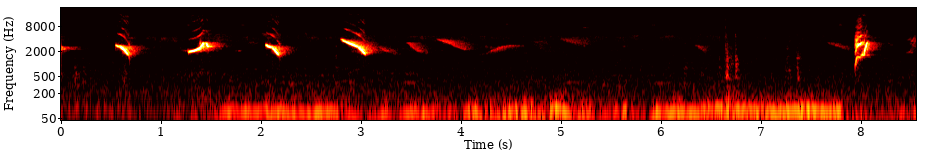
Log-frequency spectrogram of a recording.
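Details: Captive red-crested cardinal kept by a registered Brazilian breeder, calling and singing: four loud, clear whistled notes, each sweeping through a short rise and fall over about three seconds, then softer slurred whistles and one final sharp note after a quiet pause.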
